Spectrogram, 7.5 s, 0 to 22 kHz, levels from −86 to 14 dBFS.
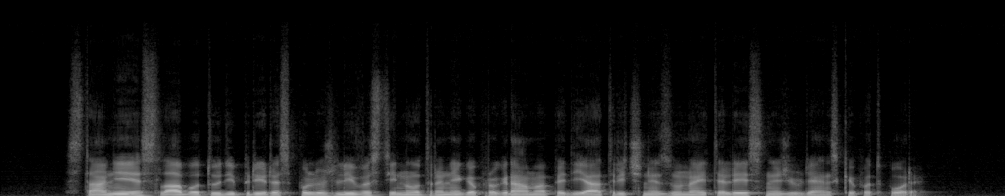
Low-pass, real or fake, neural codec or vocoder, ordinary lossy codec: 19.8 kHz; fake; autoencoder, 48 kHz, 128 numbers a frame, DAC-VAE, trained on Japanese speech; none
